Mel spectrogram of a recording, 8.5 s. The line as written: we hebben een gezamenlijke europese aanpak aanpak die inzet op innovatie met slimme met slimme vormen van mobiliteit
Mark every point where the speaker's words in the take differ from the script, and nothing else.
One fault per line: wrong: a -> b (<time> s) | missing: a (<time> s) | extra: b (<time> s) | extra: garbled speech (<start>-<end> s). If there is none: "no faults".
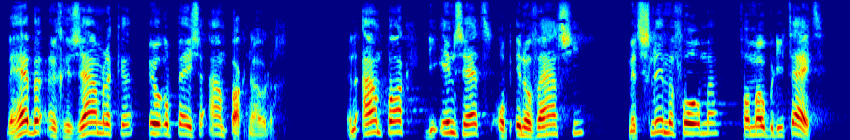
extra: nodig een (2.5 s)
missing: met slimme (6.7 s)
